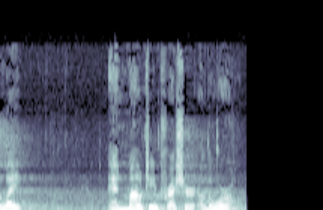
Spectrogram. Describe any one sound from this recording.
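An older man speaks firmly into a microphone over loudspeakers.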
